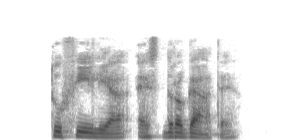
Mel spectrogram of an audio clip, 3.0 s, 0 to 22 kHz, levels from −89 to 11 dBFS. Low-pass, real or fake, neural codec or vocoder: 7.2 kHz; real; none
